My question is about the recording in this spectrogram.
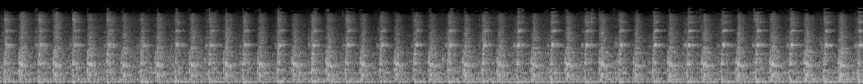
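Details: Whirlpool LSQ9200LQ0 washing machine during agitate cycle: loud rhythmic knocking thump about three per second with each agitator stroke; cause unknown.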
